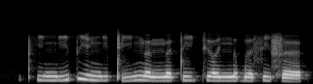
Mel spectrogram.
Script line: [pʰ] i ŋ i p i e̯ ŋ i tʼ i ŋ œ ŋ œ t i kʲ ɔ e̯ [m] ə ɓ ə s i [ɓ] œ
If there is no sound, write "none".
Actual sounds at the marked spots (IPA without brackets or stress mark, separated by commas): pʰ, ŋ, f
